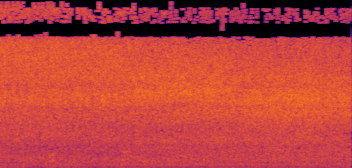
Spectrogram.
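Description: Steady, dense broadband rush of falling water, loud and constant throughout with no pauses, standing near a waterfall at Rock Garden, Darjeeling.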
